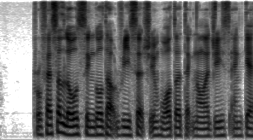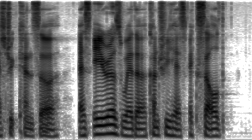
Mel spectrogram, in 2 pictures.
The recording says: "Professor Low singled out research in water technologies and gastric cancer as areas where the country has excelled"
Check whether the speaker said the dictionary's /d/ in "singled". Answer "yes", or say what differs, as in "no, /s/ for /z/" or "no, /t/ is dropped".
yes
